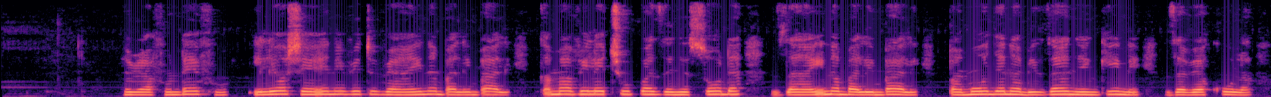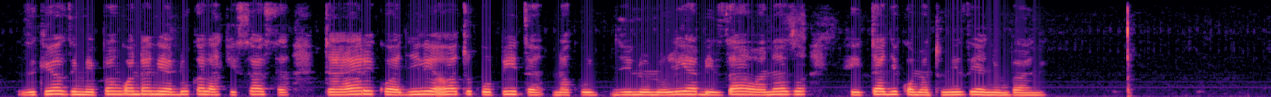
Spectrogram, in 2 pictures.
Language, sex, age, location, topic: Swahili, male, 25-35, Dar es Salaam, finance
